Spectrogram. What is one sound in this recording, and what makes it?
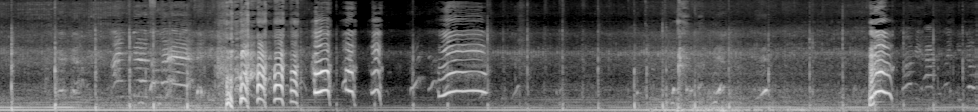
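A basketball bounces repeatedly on pavement.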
